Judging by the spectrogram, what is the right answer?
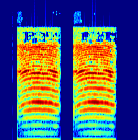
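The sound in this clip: A sheep bleats twice, two loud, even baas of almost a second each with a short pause between them.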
